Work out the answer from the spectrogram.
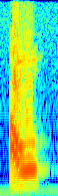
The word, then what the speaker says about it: ào: se être prononcé, c'estàdire comme dans hôpital, comme dans repos. Donc AO alors AO qu'est-ce que ça signifie ?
